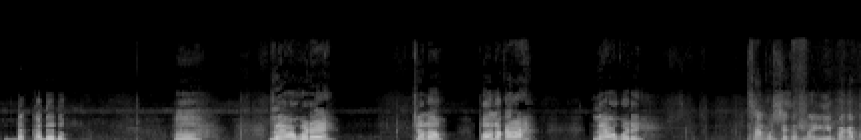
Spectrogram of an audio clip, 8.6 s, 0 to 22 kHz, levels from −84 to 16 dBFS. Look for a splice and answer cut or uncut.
cut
